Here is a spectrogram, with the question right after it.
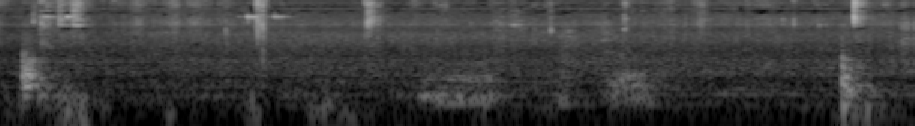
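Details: Indian Spitz dog giving two short, sharp barks about five seconds apart, with softer rustling and handling noises between them.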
